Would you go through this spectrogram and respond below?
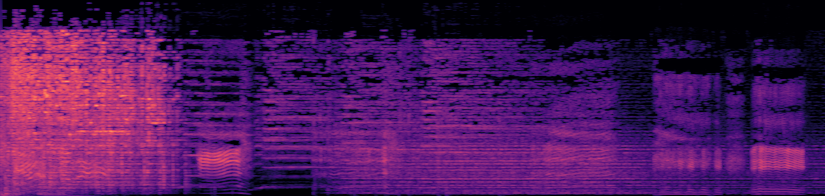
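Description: Glass shatters loudly during a fight scene in a Tamil-dubbed South Indian action film, a sharp crash at the start that trails into tinkling debris, followed by shouting voices and dramatic background score.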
